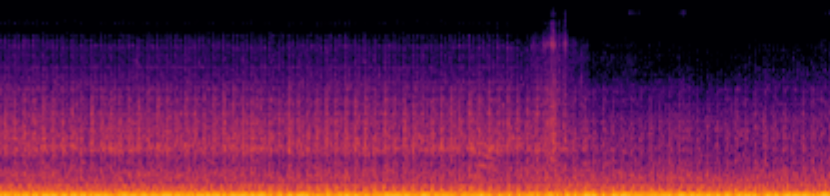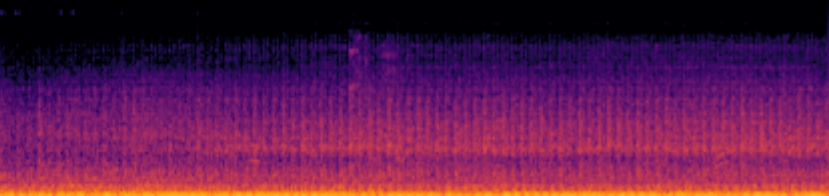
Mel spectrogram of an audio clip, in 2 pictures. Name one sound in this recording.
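A quad bike engine idles with a low, steady rumble close by.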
